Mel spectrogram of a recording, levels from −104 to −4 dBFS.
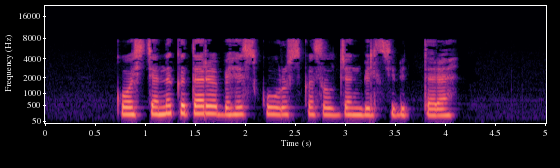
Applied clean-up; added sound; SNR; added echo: none; none; none; none.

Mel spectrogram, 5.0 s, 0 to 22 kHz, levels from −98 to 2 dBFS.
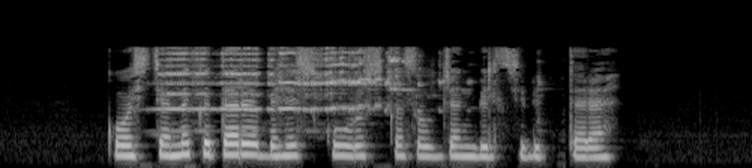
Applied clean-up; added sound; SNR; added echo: none; Squeak; 4 dB; none.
